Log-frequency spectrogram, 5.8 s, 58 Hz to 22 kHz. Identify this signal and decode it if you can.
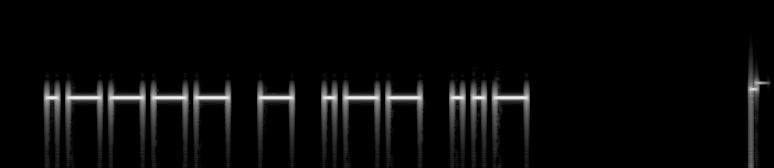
Morse code, heard as a keyed tone, about 15 wpm, 700 Hz. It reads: 1TWU
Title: Four Challenging Letter-Number Combinations 15wpm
